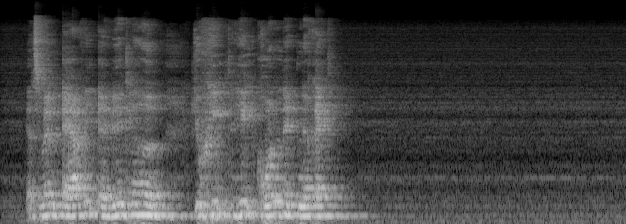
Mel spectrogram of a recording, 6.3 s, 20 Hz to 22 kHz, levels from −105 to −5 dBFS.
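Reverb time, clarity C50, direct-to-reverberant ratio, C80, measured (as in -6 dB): 0.65 s, 4.0 dB, -5.5 dB, 8.0 dB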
